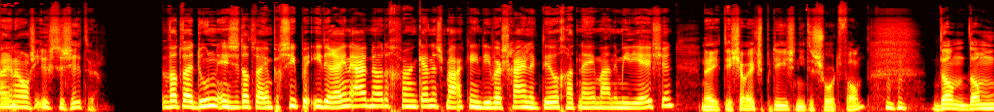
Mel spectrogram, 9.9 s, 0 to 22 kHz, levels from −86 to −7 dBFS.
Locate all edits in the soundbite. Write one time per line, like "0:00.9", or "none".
0:07.0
